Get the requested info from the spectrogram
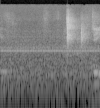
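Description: Chalk on a blackboard writing a letter: one sharp tap about a second and a half in, then two quicker, fainter strokes.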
